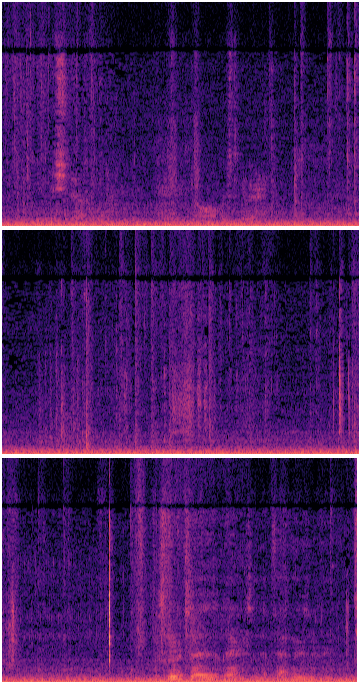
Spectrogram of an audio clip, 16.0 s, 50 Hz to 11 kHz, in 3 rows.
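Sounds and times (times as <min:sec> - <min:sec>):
low electrical hum: 0:00.0 - 0:16.0
keyboard and mouse clicks: 0:10.0 - 0:11.0.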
